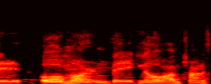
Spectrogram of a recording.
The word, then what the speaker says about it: Martin-Vegue: His name is Martin-Vegue, French. I said it right, I think. Huh? Yeah. Yeah, Yeah. sweet. But Yep. he tried to say it, oh, Martin-Vegue.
